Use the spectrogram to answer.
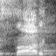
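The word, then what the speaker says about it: SAARC: इस प्रकार से सार्क लिखते हैं, मछली वाला सार्क नहीं। ये एब्रीविएशन का हम जो है डायरेक्ट उच्चारण कर देते हैं, जिसे हम सार्क बोलते हैं।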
